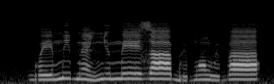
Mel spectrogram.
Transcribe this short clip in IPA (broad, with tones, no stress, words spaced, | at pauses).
ɡʷeː˧mi˦ bɛ̃˦˨ɲɨ˦ meː˦zaː˦bɨ˨ bɔ̃˧vɨ˨baː˦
